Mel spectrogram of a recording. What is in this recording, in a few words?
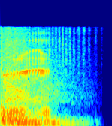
wep frog explode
